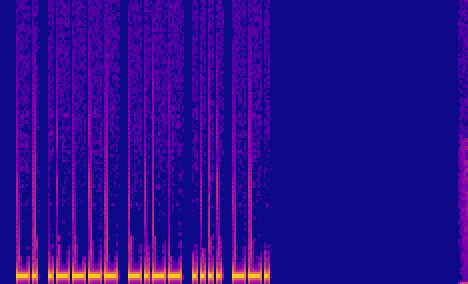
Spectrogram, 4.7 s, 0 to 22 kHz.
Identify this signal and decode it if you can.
Morse code, heard as a keyed tone, about 30 wpm, 700 Hz. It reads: N1YHG
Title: USA Call Signs - 5 Characters - 30wpm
